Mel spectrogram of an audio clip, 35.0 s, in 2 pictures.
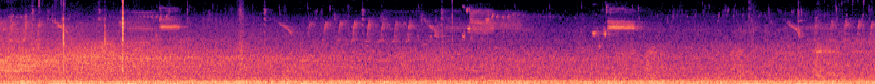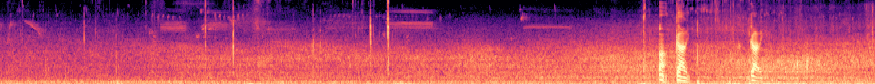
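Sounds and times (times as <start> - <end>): birds chirping: 0.0 - 26.8, 27.8 - 35.0
bird calls with falling notes: 20.4 - 26.3.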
